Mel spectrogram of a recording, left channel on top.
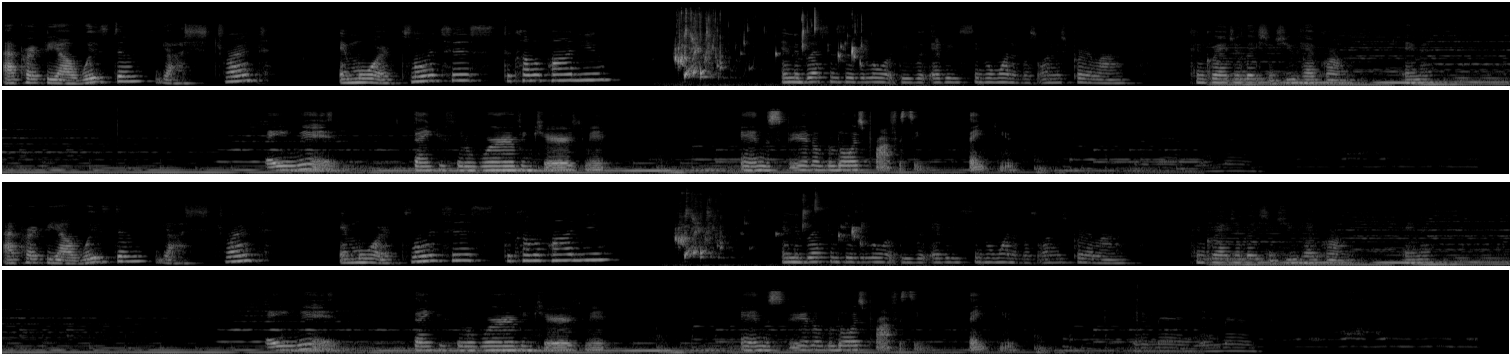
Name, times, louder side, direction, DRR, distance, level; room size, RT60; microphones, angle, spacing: voice 1, 0.0-2.7 3.4-6.1 7.8-11.5 11.9-13.6 14.0-14.3, left 2 dB, 65° left, 0.8 m, -41 dB
sound 1, 6.6-8.9 9.2-9.4, left 7 dB, 85° left, 0.4 m, -40 dB
sound 2, 12.0-27.1, left 1 dB, 5° left, 1.1 m, -47 dB
voice 2, 17.7-18.6 19.2-21.2 22.5-24.4 24.7-25.2, left 3 dB, 20° left, 0.3 m, -37 dB
voice 3, 26.3-27.7 28.0-29.8, right 6 dB, 70° right, 0.3 m, -58 dB
3.4 x 2.6 x 3.8 m
head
